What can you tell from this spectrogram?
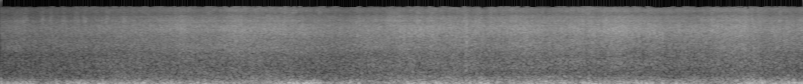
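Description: Ocean surf breaking and washing up a sandy beach as a continuous hiss that swells and eases. Under it is a deep, choppy rumble of wind buffeting the microphone.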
